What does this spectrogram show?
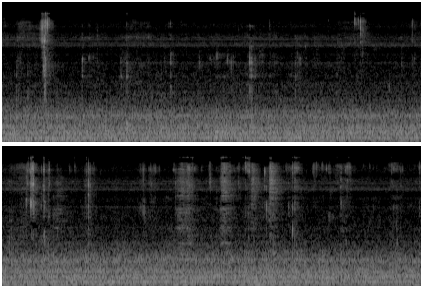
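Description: A person chewing and biting a piece of bread close to the microphone, with scattered small mouth clicks over a steady low hum.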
